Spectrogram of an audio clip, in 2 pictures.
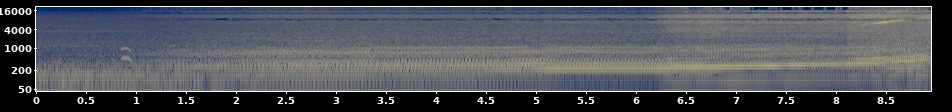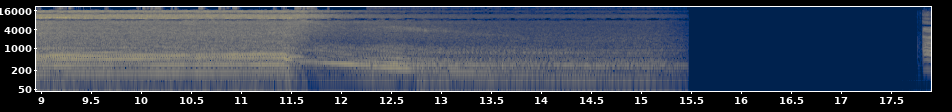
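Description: Turbocharged Ford Coyote V8 car with an 80mm On3 turbo kit accelerating hard, a loud close engine roar rising in pitch through one long pull with a gear shift near the end, then cutting off abruptly.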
